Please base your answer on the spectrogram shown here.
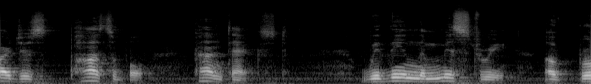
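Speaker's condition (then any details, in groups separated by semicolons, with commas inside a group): ALS; diagnosed eight years ago, at age 35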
